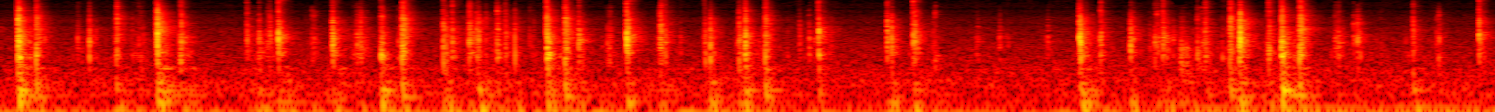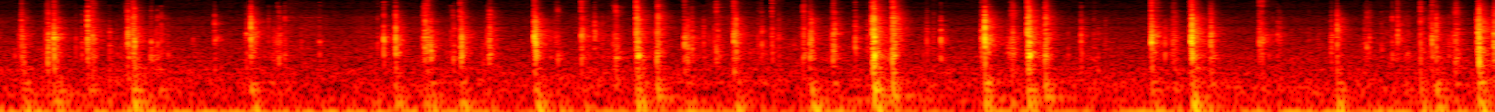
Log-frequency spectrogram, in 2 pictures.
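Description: Fingertips of both hands type on a full-size black plastic computer keyboard with hollow key housings, resting on a dark desk. Rapid, bright, clicky keystrokes come in uneven bursts, each dying away almost at once. A faint low hum runs steadily underneath.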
